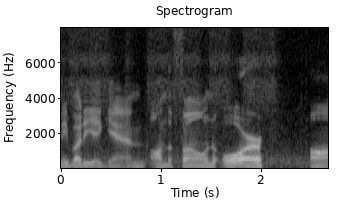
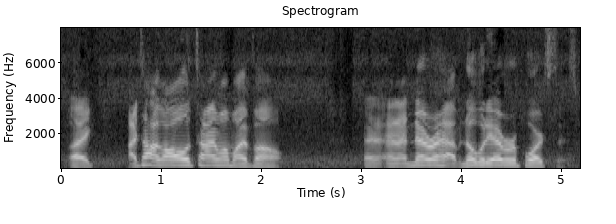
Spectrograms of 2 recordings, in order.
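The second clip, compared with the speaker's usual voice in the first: defensive; 5 semitones higher, 7 dB louder than usual. Retold or imitated. Arguing back with his dad.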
